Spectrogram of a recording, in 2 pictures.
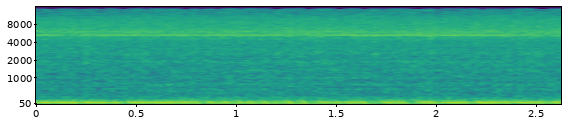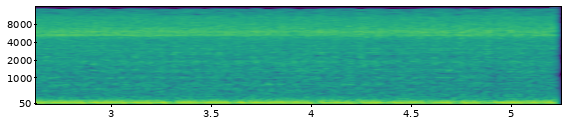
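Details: Cold Peugeot 106 GTi holding a low, slightly uneven idle with faint stumbles; misfires and cuts out until warm, clears near 5000 rpm, began after a harsh downshift into 2nd; temp sensor already replaced, cause unknown.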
